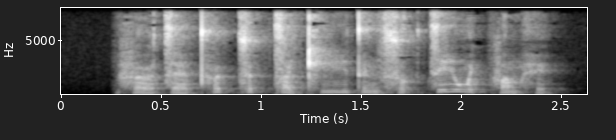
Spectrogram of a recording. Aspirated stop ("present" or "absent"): present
